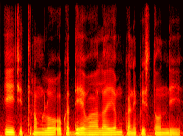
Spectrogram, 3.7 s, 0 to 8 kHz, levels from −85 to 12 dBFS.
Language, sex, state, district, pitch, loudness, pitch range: Telugu, male, Telangana, Hyderabad, 115 Hz, -16 LUFS, 105-120 Hz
